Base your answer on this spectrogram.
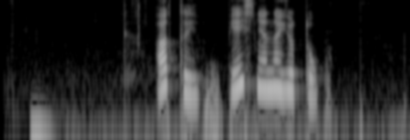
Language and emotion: Russian, neutral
